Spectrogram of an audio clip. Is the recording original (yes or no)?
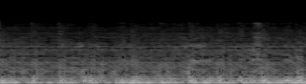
no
